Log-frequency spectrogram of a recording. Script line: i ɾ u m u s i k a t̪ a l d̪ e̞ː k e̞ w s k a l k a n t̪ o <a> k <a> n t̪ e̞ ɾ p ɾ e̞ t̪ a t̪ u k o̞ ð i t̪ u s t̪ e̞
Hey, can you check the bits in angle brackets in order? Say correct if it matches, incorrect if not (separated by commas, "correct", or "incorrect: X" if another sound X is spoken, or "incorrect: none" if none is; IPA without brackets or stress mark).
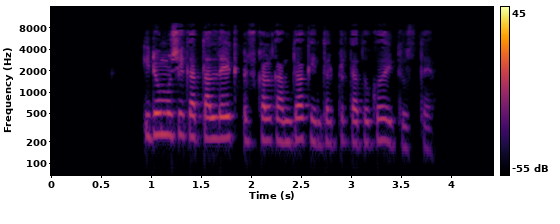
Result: correct, incorrect: i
